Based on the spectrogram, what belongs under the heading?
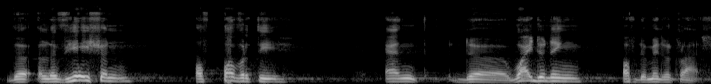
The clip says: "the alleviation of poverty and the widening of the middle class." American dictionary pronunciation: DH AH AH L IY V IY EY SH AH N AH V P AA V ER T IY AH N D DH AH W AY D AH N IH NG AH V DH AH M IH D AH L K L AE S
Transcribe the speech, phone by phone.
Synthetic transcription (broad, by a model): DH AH AH L IY V IY EY SH AH N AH F P AA V ER T IY AH N D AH W AY D AH N IH NG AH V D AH M IH D AH L K L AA S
